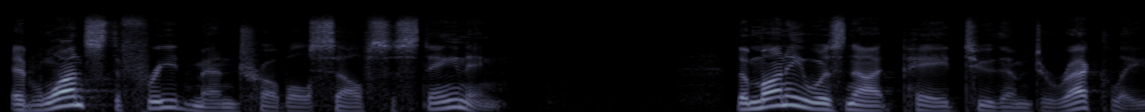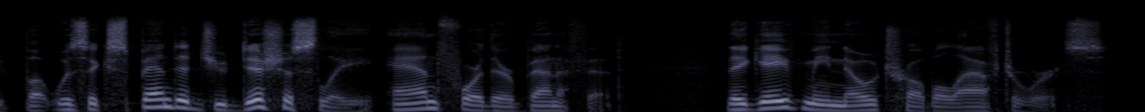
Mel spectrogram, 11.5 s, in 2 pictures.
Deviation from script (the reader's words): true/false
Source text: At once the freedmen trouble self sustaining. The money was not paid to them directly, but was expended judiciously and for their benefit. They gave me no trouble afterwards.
false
